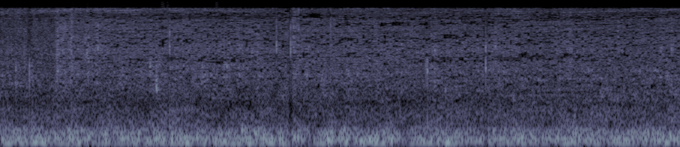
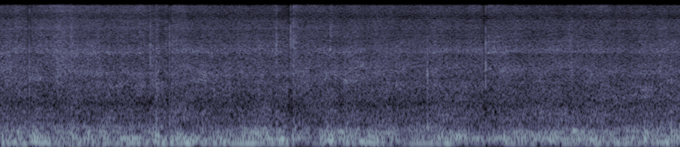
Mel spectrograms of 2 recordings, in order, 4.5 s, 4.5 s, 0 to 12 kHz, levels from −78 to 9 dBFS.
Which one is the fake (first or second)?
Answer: second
